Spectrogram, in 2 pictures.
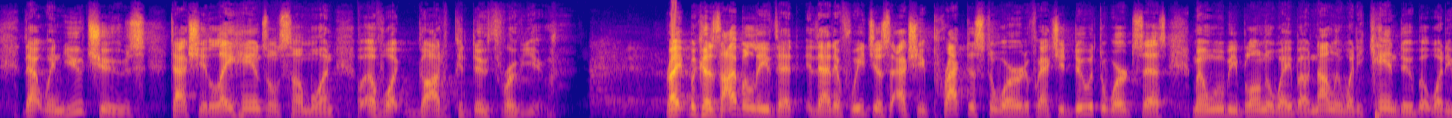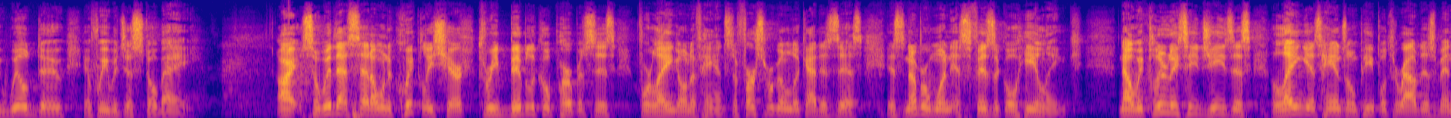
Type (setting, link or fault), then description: setting, large echoing room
